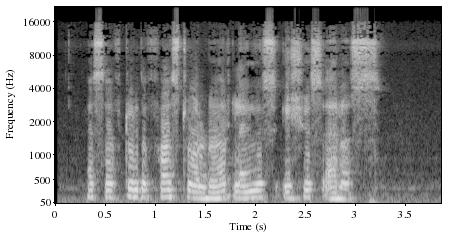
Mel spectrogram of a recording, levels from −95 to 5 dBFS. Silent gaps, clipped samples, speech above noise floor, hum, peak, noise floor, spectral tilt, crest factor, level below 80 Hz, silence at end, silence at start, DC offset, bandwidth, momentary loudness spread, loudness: none; 0.2%; 28 dB; none; 0 dBFS; -38 dBFS; -3.5 dB/octave; 12 dB; -36 dBFS; 0.55 s; 0.3 s; under 0.1%; over 20 kHz; 5 LU; -9 LUFS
